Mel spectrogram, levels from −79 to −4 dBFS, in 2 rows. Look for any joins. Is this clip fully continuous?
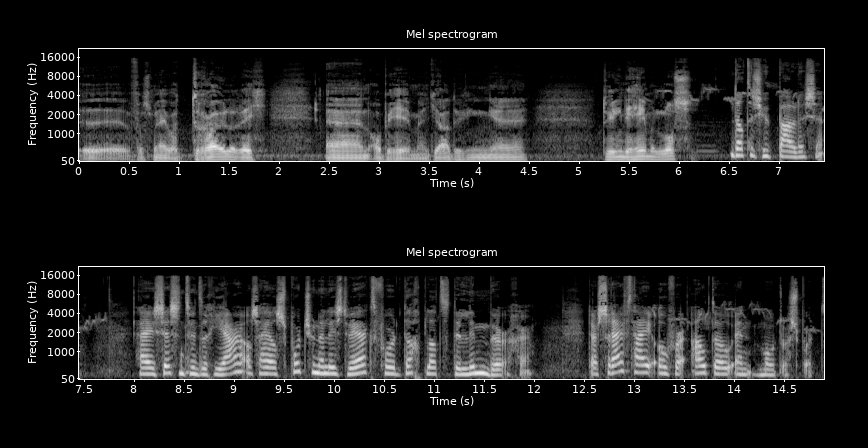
yes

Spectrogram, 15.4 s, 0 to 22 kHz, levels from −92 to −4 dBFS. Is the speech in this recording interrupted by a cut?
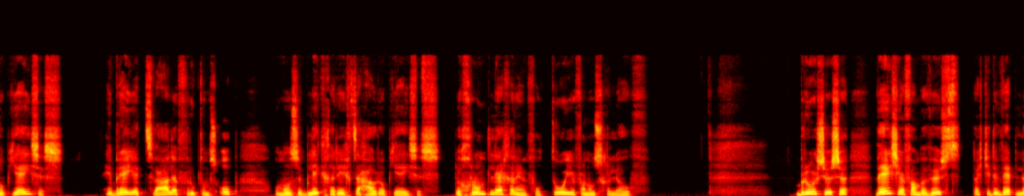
yes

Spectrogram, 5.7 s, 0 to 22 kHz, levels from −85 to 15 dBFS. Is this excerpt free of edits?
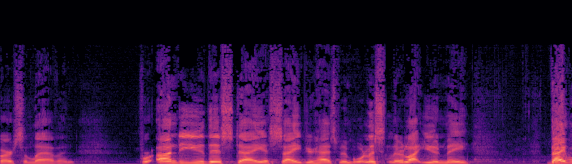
no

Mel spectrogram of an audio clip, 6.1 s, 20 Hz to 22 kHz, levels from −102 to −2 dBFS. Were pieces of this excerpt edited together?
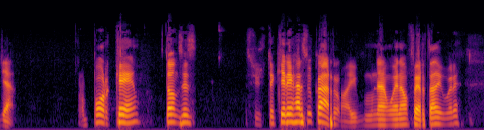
yes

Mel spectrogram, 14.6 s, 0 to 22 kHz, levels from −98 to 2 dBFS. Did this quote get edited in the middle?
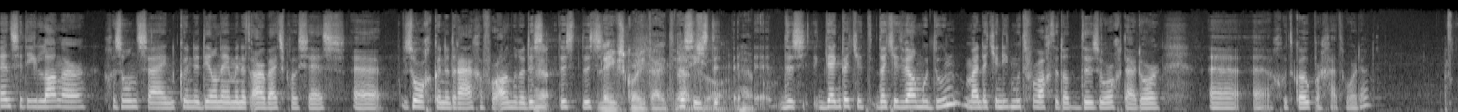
no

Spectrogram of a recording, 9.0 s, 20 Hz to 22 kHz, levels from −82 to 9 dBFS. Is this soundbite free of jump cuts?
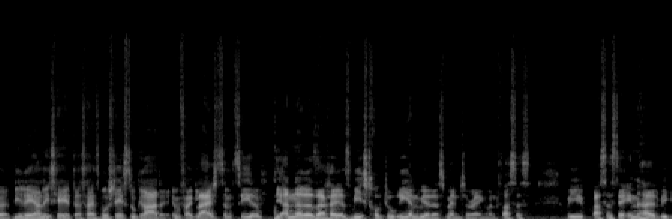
no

